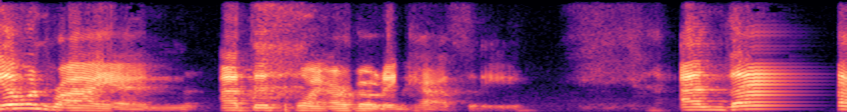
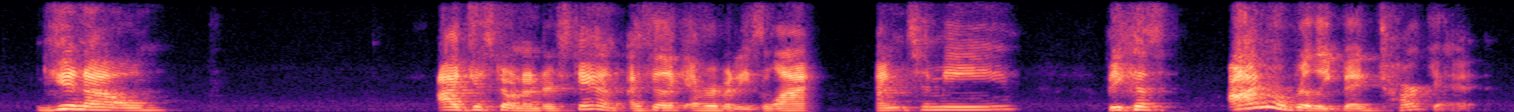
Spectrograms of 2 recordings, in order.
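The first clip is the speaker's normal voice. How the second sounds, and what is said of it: Imitates another person's voice. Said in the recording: “my best Lindsay impersonation”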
